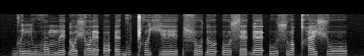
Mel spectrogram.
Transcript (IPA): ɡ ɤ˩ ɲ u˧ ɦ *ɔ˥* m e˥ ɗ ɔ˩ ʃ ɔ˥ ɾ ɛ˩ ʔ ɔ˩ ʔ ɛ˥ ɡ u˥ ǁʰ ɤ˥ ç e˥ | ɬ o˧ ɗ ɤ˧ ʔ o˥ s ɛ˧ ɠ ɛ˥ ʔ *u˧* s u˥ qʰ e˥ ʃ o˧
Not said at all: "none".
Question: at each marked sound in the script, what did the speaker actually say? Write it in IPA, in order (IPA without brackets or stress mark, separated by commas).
ɔ˥, u˩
